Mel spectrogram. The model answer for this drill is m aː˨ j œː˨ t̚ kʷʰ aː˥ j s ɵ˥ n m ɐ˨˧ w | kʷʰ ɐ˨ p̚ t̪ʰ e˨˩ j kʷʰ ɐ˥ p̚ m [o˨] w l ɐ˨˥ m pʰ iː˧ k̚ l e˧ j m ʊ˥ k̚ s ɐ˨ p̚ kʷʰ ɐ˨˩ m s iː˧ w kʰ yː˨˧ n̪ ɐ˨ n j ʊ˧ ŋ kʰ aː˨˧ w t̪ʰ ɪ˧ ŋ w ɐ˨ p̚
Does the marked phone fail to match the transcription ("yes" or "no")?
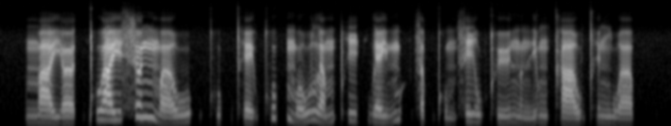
yes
